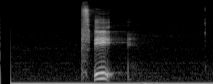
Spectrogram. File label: poqomam; perro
